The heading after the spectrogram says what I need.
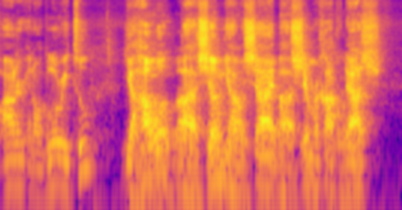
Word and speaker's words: Yahweh: But his name and how it's pronounced, how it was given unto our forefather Moses, when you read it in Exodus 3, is Yahweh, which is interpreted, he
